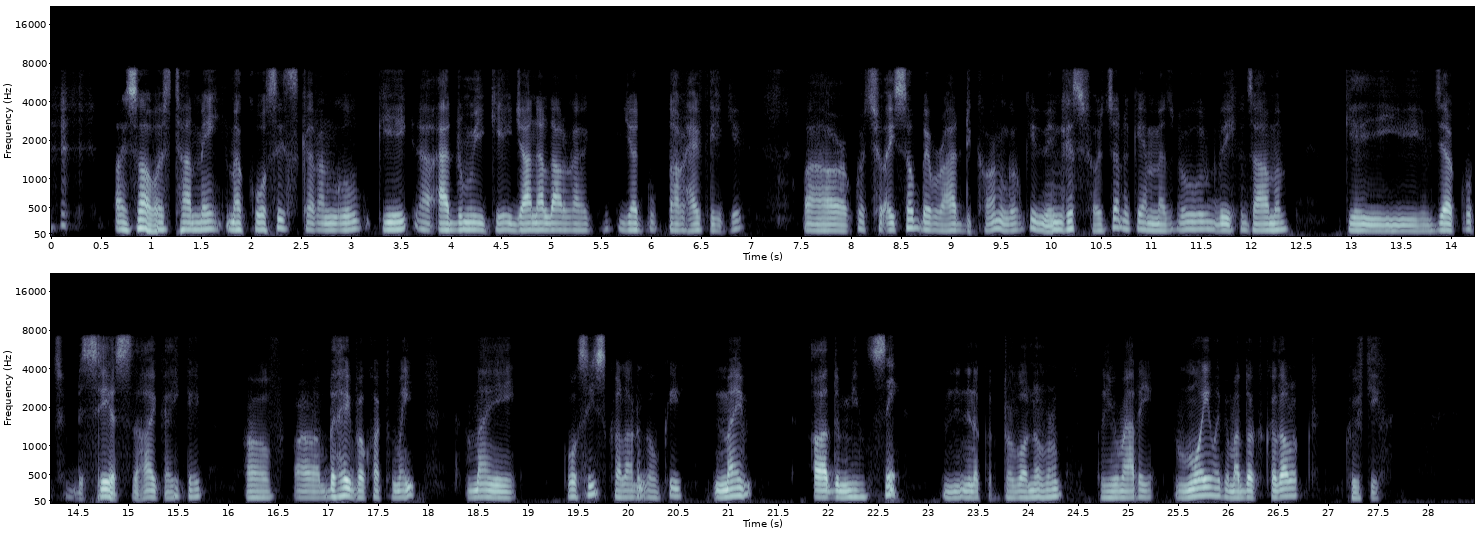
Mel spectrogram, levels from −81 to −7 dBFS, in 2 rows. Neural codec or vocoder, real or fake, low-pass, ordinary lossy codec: codec, 16 kHz in and 24 kHz out, 0.4 kbps, LongCat-Audio-Codec, four codebook decoder; fake; 7.2 kHz; Opus, 64 kbps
